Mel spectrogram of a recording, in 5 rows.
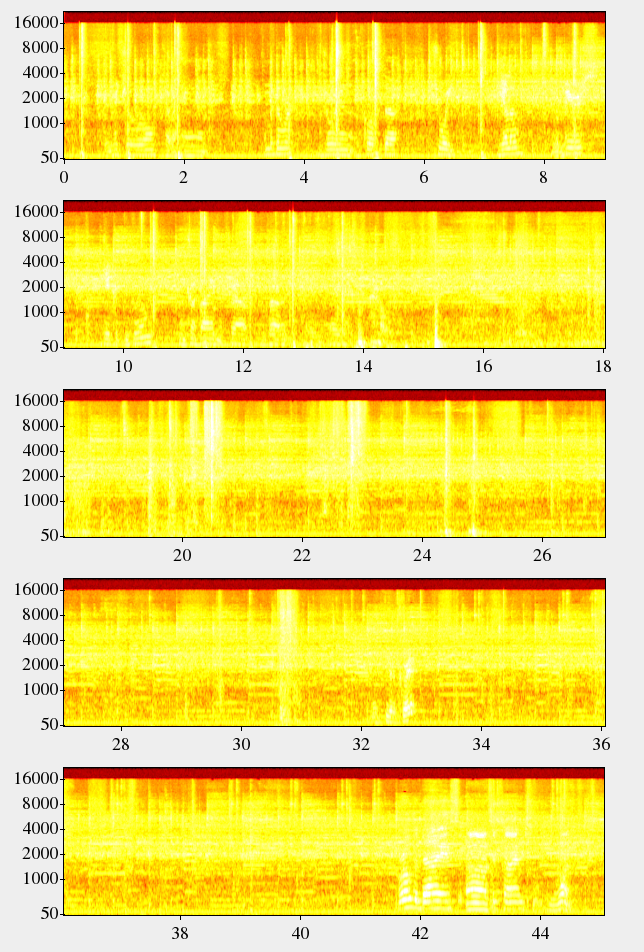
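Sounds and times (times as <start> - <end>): low background music: 0.0 - 45.0
steady hum: 0.0 - 45.0.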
